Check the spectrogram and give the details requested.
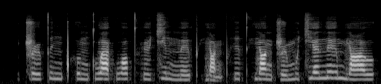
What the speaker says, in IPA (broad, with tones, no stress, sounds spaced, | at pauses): ʈ͡ʂ ɻ̩˧˥ t̪ i˥˧ ŋ pʰ ʊ˥˧ ŋ t̪ w ä˥˩ k w ɔ˥ t̪ʰ y˧˥ t͡ɕ i˥˩ n n̪ e˧˥ ɪ̯ pʰ j ɑ̰˨˩ ŋ pʰ i˥˧ t̪ʰ j ɑ˥˩ ŋ ʈ͡ʂ ɻ̩˧˥ m u˥˩ t͡ɕ j ɛ˥ n e˥ ɪ̯ m j ɑ˥ ʊ̯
